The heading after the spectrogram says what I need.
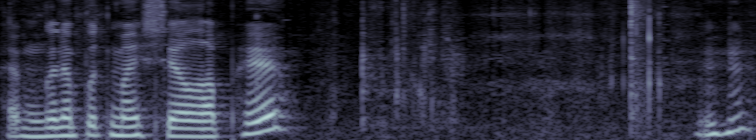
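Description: A woman hosting a casual eating vlog, chatty and excited, with drawn-out exclamations between bites. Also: fairly low pitch, a little hiss or hum. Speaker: mukbang vlogger.

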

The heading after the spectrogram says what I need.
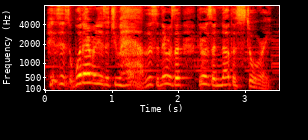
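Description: Her voice sits a little high, quick and sing-song with some vocal fry, as soft music plays behind her. She's a middle-aged pastor giving an informal livestreamed sermon in a small wood-paneled office, slightly stuttering and repeating phrases to drive points home.

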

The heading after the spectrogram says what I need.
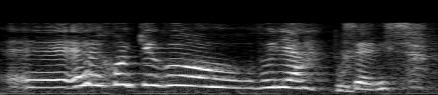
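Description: A woman's voice: high voice, expressive, a little hiss or hum. Evasive, nervous woman. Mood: awkward. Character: evasive young woman, awkward, brushing him off. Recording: dull TV broadcast sound.

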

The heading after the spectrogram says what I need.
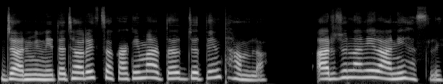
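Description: A woman narrating a story in an even, unhurried reading voice. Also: high-pitched, no room sound, studio quality.

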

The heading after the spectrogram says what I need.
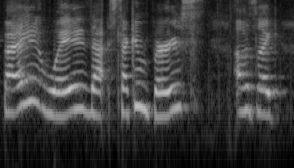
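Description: A woman's voice: sits high, fairly even intonation, unhurried, soft background music, poor audio. A young woman, chatting casually and self-consciously, giggling and breaking into bits of song. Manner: giggly, self-conscious, sings snippets mockingly. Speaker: vlogger reacting to her old singing cover. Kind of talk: casual reaction vlog.

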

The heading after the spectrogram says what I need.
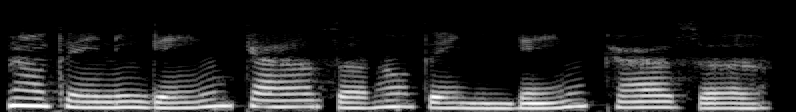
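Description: A flustered, hot-headed young guy, voiced by a man in an amateur voice drama. He curses loudly, then quickly turns polite. The audio is a little muffled and lo-fi. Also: on the high side, steady tone, lightly acted. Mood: irritated.

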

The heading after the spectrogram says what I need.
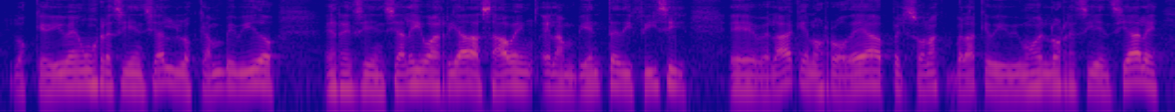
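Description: A man in his thirties from Puerto Rico, with a Puerto Rican accent, shares his personal story as an interview guest, speaking earnestly and fluently. His voice is mid-range with a darkish tone. He's recorded in a small indoor studio on a close studio mic mounted on a boom arm.

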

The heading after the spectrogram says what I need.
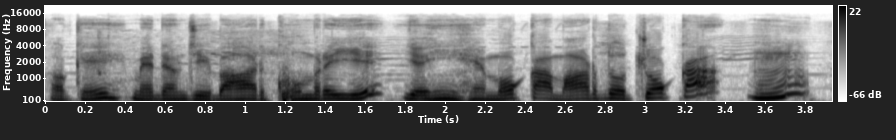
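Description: A young man hosting a gaming channel, giving excited, teasing gameplay commentary full of playful taunts. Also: on the high side, moderate pace, soft background music.

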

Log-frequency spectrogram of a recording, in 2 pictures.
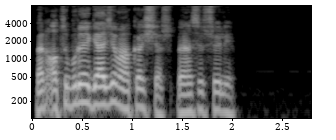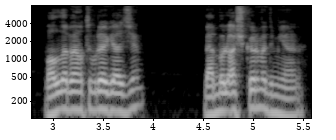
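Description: A man's voice: medium pitch, very fast, dry recording, clean studio sound. Exasperated man streaming live chess. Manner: talks to himself and chat while playing, exasperated.

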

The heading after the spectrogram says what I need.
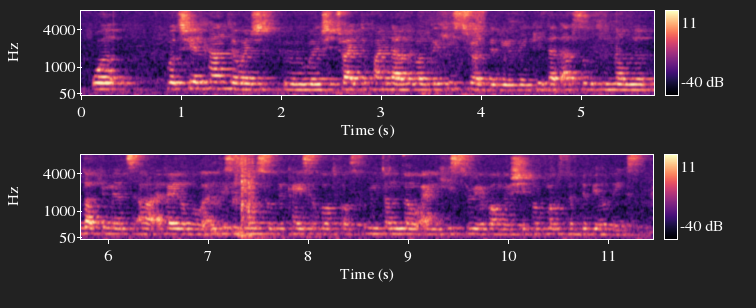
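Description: A young woman curator giving a conference talk at a podium microphone in a dark lecture hall, measured and thoughtful with small hesitations and restarts. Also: mid-range voice, slight background noise. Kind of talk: conference presentation. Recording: echoey hall from far off.

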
